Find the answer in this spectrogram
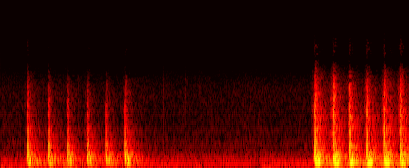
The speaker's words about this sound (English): Here it is, Walt. I'll give it a knock.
